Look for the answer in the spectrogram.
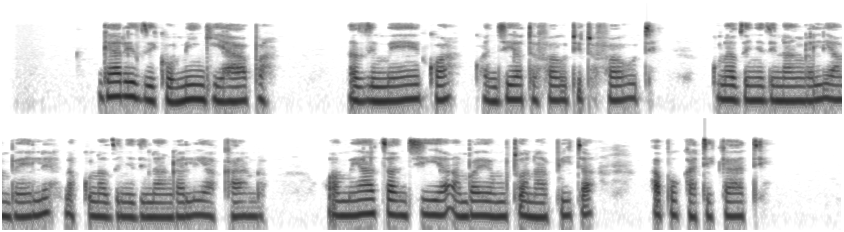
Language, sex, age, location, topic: Swahili, female, 18-24, Kisumu, finance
